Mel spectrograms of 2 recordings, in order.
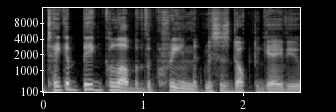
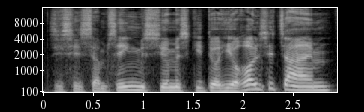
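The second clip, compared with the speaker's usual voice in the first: put-on higher French-accented mosquito; 5 semitones higher, 3 dB louder than usual. Mosquito brushes off his friend's warning, French accent.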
